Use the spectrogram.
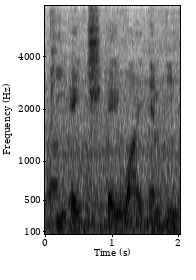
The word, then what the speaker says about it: Phayme: Last name is spelled P-H-A-Y-M-E. Pronounced Phayme.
